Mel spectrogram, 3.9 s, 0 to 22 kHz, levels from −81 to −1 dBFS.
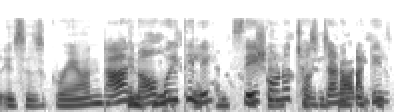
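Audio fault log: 1.49–2.48 s and 2.88–3.95 s: speech suppressed in double talk. The speech dips by about 15 to 20 dB, for around 0.7 s within each span. The likely cause is an echo canceller turning down its own talker while the far side also spoke.
1.59–1.65 s, 2.11–2.31 s and 2.86–2.95 s: echo leak. Short scraps of a copy of the speech arrive 364 ms late, about 15 to 30 dB below it. The likely cause is loudspeaker pickup that the echo canceller did not fully remove, so it was sent back.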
